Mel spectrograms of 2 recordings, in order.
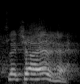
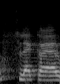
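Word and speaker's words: flacherie: जो आपकी let's say फ्लेचायर है ना, फ्लेचायर तो इसे नहीं बोला जाता, सही प्रोनाउंसिएशन की बात करूंगा तो फ्लेकायर बोला जाता है इसे, है ना।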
